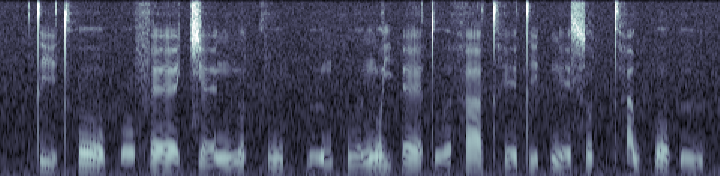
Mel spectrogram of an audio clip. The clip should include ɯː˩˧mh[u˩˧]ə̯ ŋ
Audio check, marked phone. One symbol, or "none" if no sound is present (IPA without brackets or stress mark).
u˩˧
